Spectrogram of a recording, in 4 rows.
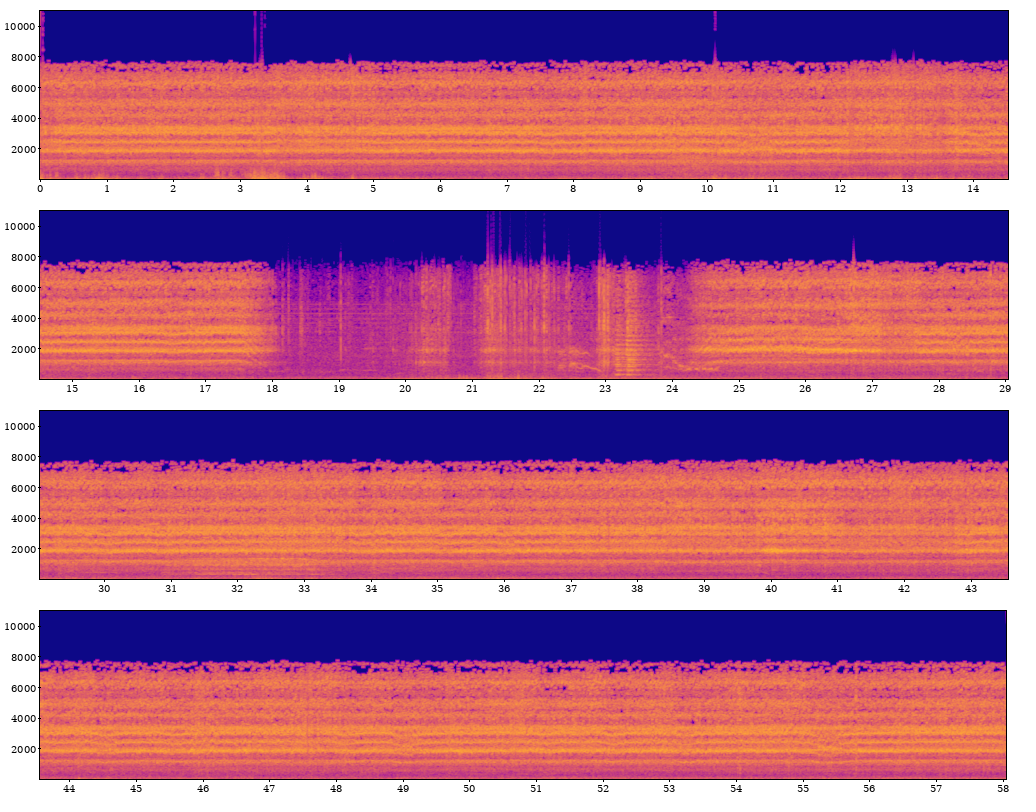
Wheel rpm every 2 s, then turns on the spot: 160, 160, 160, 160, 160, 160, 160, 160, 130, 0, 20, 20, 110, 160, 160, 160, 160, 160, 160, 160, 160, 160, 160, 160, 160, 160, 160, 160, 160.
20-24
